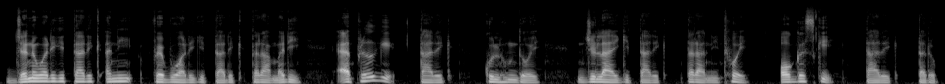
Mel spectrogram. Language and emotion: Manipuri, neutral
